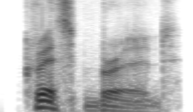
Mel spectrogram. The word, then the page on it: crispbread: British English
